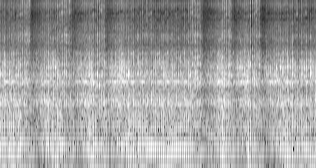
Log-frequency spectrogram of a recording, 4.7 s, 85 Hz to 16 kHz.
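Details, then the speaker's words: Renault Master 2 2.5D L2H2 van: diesel clatter swells and drops with quick throttle blips, revs climbing and falling back cleanly without hesitation; normal, responsive throttle. "il est réactif he en tout cas."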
